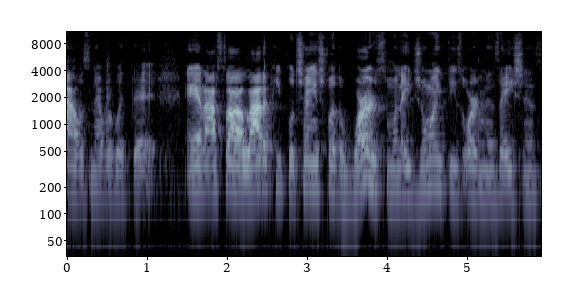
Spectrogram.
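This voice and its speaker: A woman speaks with a fairly low pitch and a bright, sharp, animated tone. Her loudness swings widely. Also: moderate pace. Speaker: YouTuber. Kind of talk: testimony. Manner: casual, animated.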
